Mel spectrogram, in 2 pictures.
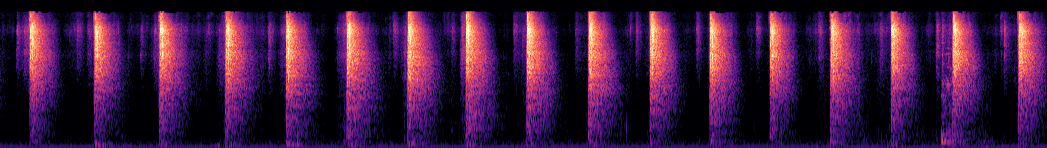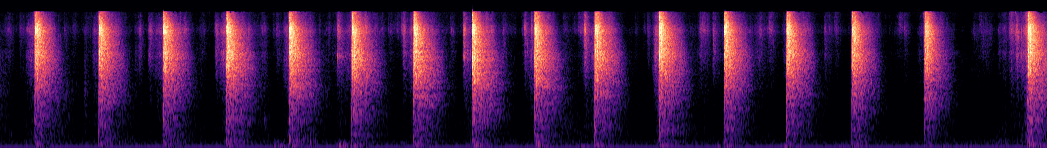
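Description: A bundle of palm fronds being swished and swept down across a stone altar top, about once a second in an even rhythm, each stroke a sharp swish.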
